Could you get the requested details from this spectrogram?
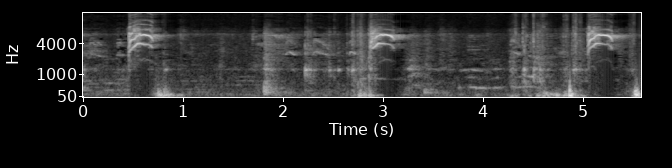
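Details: Brown-throated sunbird in energetic song, played to teach other birds: loud shrill squeaky phrases roughly every two seconds, each followed by a low thud, with faint twittering between.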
